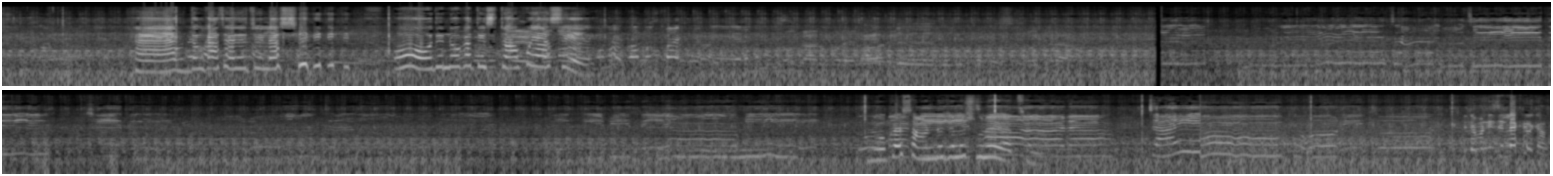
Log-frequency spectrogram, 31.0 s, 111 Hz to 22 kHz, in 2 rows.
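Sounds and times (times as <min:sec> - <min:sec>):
boat engine thudding: 0:00.0 - 0:30.9.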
